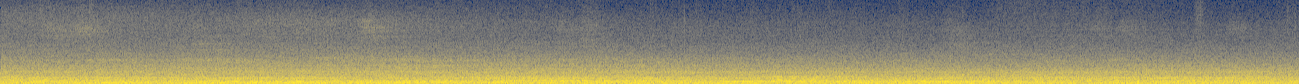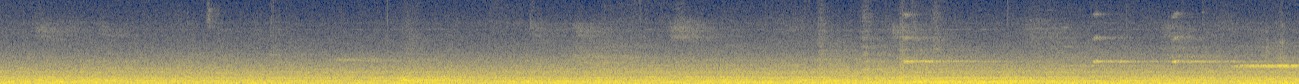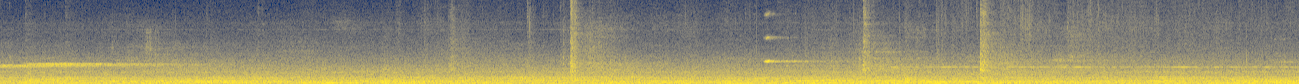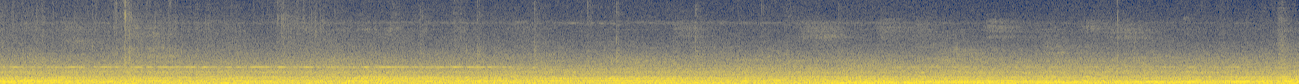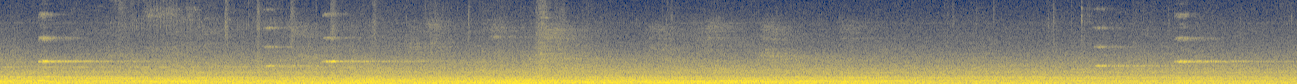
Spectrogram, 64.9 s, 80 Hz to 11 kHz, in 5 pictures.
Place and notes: Airport Trainstation, Frankfurt am Main, Deutschland - Hall with many echoes
Entering the large hall of the „Fernbahnhof“ at Frankfurt Airport. The echos in this space have a kind of psychodelic effect. There are not many people, the ticket counter is open but very reduced...
Hessen, Deutschland, 24 April 2020, 16:43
